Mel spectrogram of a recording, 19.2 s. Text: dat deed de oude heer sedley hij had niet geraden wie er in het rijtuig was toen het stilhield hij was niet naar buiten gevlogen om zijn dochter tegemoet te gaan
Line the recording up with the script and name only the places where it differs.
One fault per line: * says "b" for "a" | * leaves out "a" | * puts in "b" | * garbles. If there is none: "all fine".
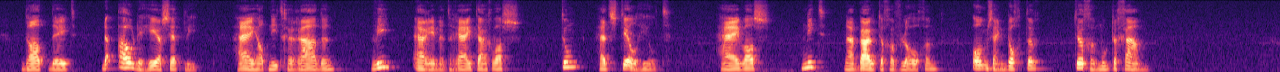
all fine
